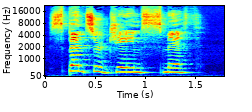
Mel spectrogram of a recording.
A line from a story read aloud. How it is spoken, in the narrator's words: his mom yells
